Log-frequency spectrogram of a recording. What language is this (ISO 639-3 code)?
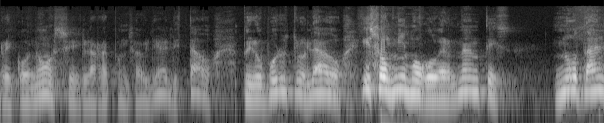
spa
